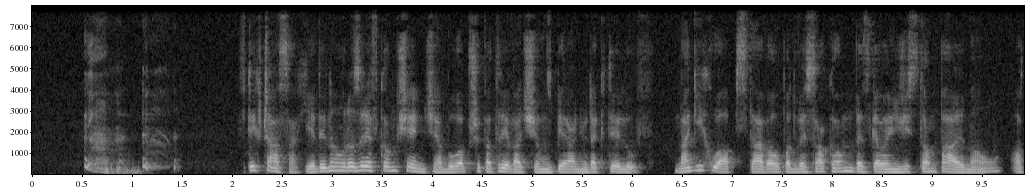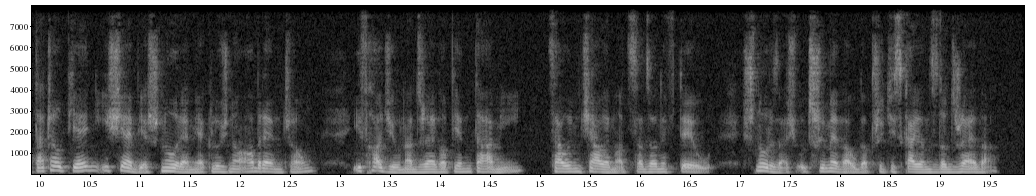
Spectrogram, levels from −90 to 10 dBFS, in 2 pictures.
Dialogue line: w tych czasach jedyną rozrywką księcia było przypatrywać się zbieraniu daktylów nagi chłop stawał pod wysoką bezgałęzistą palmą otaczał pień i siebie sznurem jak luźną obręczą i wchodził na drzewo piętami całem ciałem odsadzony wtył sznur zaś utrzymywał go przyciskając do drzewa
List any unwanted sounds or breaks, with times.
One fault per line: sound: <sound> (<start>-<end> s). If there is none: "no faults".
sound: cough (0.5-1.5 s)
